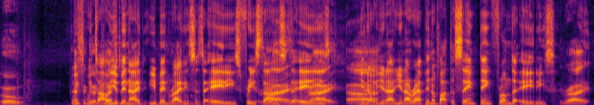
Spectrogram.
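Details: Adult man speaking in an interview; ordinary conversational speech.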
